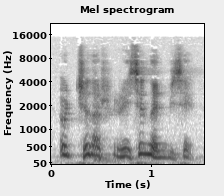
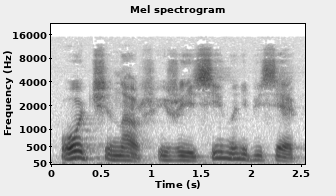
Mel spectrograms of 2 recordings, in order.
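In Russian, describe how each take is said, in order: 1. Молитву проговаривают быстро и небрежно. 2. Молитву читают медленно и внимательно.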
